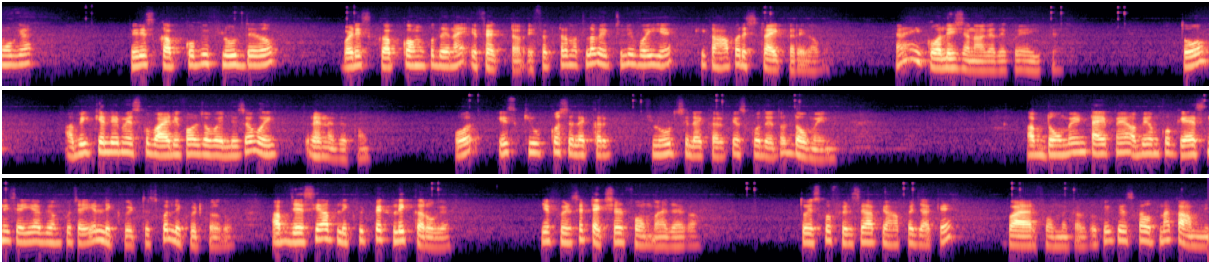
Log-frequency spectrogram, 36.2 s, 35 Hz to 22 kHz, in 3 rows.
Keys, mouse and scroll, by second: 0.8-1.6 drag, 2.3 click, 3.4-7.8 drag, 10.5 click, 16.7 click, 19.2-20.5 drag, 24.0-28.6 drag, 33.2-34.4 drag, 35.9 middle click.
